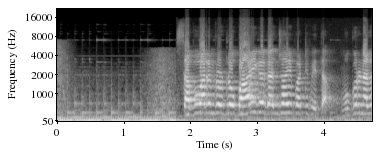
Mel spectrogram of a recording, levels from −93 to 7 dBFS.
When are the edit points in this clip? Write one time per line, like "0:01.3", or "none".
0:01.7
